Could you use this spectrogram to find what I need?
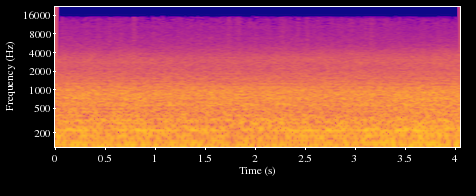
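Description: A lorry rushes past close by.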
